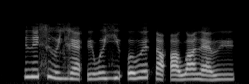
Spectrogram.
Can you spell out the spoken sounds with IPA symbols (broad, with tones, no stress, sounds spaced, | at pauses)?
ð i˦ s ɣ ɯ˨ lʲ ɣ æ˨ ʔ y˨ w ɯ˦ zʲ u˦ ʔ o˨˦ β ø˦ θ ɑ˨ ʔ ɑ˨ w ɑ˦ ð æ˨ β y˦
